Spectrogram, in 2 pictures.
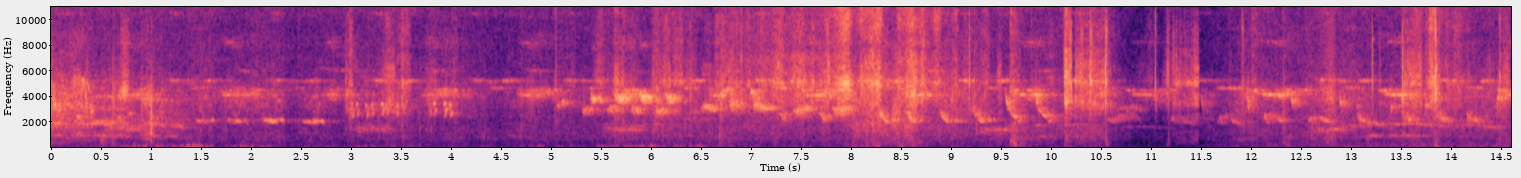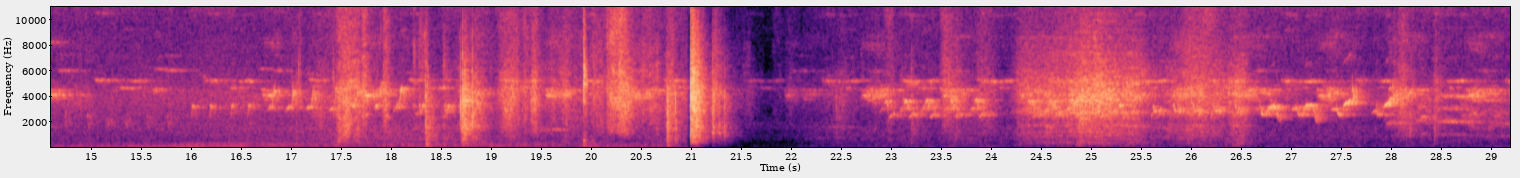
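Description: Songbirds chirping and singing in repeated short phrases, over knocks and rustles from the phone being handled and set down, with one louder knock late on.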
